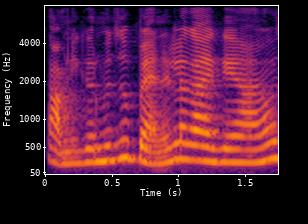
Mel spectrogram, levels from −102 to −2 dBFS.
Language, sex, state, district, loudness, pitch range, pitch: Hindi, female, Bihar, Darbhanga, -28 LUFS, 230-270 Hz, 250 Hz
